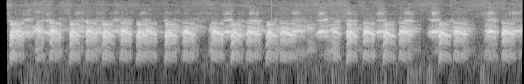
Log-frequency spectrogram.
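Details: Indian yellow bullfrogs call in a dense chorus of loud, nasal, harmonic croaks repeated in quick succession.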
